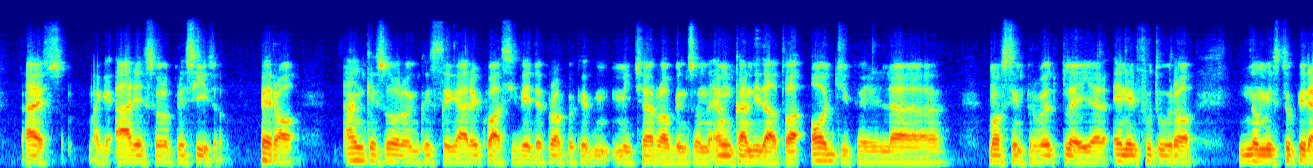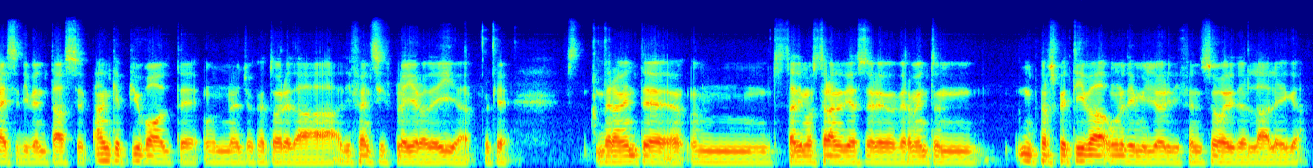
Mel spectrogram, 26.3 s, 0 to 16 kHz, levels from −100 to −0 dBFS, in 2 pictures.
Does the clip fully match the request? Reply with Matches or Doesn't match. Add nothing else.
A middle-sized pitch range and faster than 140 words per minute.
Doesn't match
